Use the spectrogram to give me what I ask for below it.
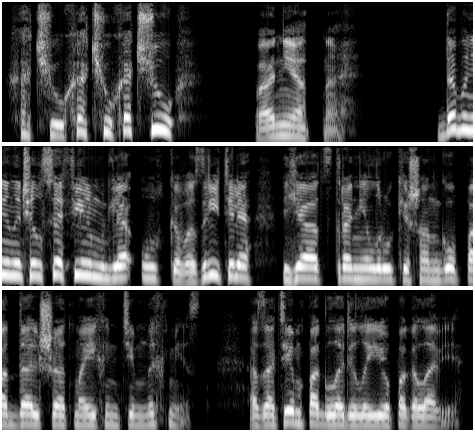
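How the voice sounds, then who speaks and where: A man reading a first-person audiobook in a wry, lively manner. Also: on the high side, fairly quick, few pauses, no echo, studio quality. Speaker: audiobook narrator. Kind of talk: scripted first-person narration.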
